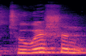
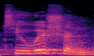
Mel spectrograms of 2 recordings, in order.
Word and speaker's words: tuition: It's tuition in American English and tuition in British English. So what's the hidden sound here? Well, the first syllable is easy. Tu, American, or tu, British. But after that, it's not ishin, it's wishin. Tuition. You have to put the w sound there.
